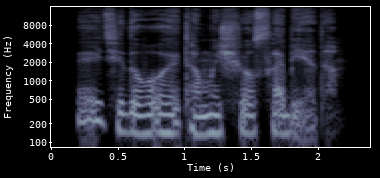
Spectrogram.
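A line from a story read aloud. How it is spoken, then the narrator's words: Mutter. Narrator (Russian): пробормотала библиотекарша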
